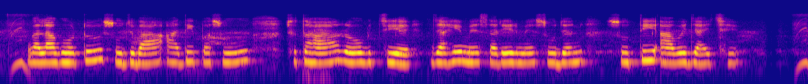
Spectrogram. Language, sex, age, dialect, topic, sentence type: Maithili, female, 18-24, Eastern / Thethi, agriculture, statement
